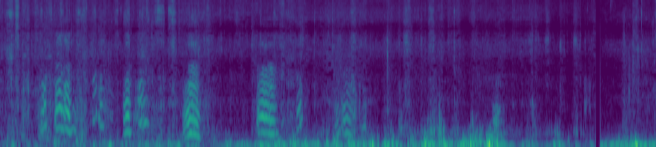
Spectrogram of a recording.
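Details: Four-week-old pedigree black Labrador Retriever puppies with their mother, feeding and enjoying the sunshine; a run of high, squeaky, bending whimpers, about five in the first three seconds, then low rumbling and shuffling noises.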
